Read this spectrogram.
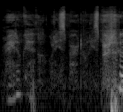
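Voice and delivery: hurried, hushed whisper, mimicking prayer; imitated whispered prayer. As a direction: whisper it fast like flustered prayer partners. Imitates girls starting hurried prayer.

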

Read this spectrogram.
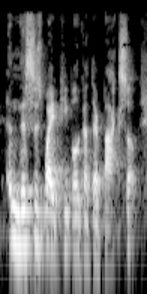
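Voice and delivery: ordinary delivery

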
